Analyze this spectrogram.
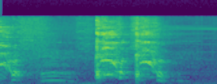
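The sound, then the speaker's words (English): A person coughs twice in close succession, two harsh bursts after a brief throaty, voiced sound. Both coughs are fairly loud against a quiet background. “keep coughing. Sounds good.”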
